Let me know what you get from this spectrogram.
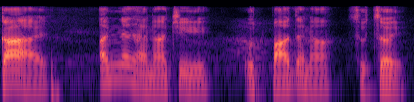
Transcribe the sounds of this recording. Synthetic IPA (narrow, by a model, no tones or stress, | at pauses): kaj | ənjəd̪ʱanat͡ɕi | ut̪pad̪əna | sut͡səj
